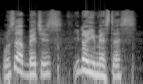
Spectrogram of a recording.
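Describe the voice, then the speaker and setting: A man's voice: on the high side, moderate pace, darkish tone, faint music behind. A man co-hosting a podcast with casual, swear-heavy banter. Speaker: podcast co-host.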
